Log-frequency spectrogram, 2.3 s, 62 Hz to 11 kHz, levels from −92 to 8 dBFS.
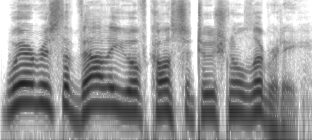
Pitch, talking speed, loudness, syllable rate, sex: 180 Hz, 180 wpm, -16 LUFS, 6.9 syllables/s, male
